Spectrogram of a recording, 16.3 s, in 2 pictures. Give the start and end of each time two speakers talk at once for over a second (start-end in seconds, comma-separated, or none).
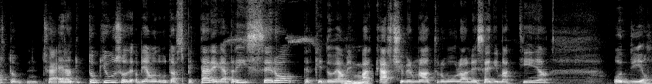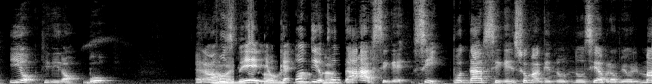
10.8-12.4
